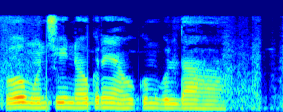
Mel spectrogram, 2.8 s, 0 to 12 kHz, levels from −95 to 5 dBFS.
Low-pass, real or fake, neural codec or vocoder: 7.2 kHz; real; none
